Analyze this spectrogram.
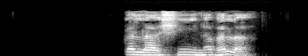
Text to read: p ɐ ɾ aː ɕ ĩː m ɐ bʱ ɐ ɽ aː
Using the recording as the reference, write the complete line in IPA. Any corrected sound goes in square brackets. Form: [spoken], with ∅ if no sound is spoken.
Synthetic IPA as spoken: [k] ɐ [l] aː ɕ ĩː [n] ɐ bʱ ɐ [l] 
